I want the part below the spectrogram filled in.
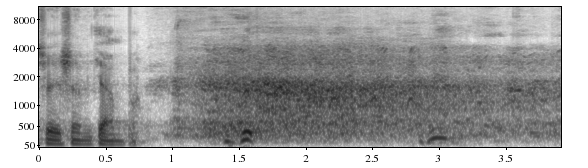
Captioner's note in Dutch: gelach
